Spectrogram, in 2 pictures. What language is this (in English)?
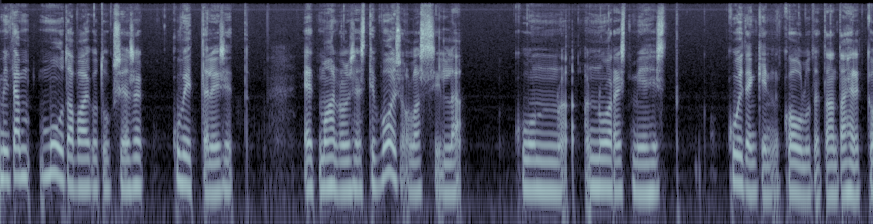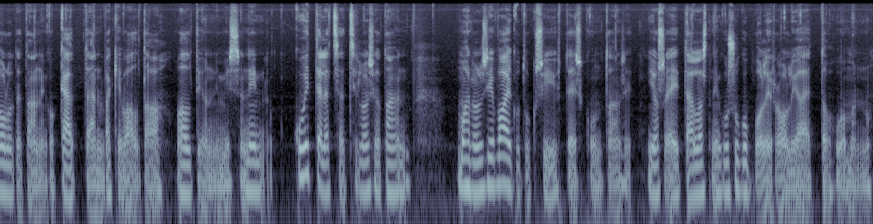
Finnish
